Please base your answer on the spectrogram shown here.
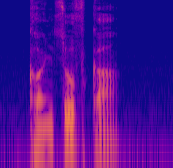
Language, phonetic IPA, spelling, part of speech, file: Polish, [kɔ̃j̃nˈt͡sufka], końcówka, noun, Pl-końcówka.ogg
